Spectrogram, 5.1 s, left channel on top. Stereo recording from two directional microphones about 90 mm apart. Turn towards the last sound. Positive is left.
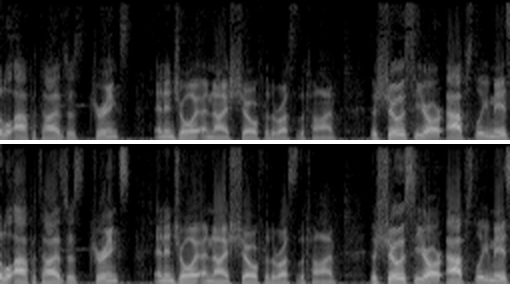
turn(degrees=-15)  # may be behind; listen again after turning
